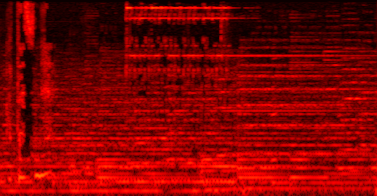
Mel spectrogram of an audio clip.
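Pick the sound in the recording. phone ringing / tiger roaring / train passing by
phone ringing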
